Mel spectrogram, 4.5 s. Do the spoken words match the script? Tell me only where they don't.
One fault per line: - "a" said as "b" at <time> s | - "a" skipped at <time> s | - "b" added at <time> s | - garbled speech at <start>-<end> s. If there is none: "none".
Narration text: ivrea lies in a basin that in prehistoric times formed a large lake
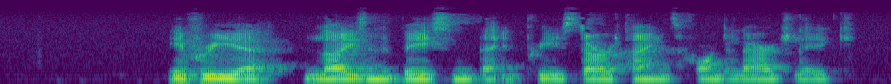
none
